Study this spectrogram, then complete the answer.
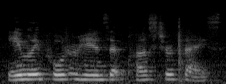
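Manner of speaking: ordinary delivery, nothing marked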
